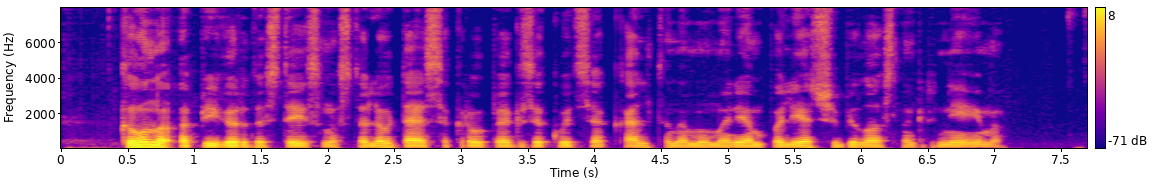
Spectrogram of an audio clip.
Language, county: Lithuanian, Vilnius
